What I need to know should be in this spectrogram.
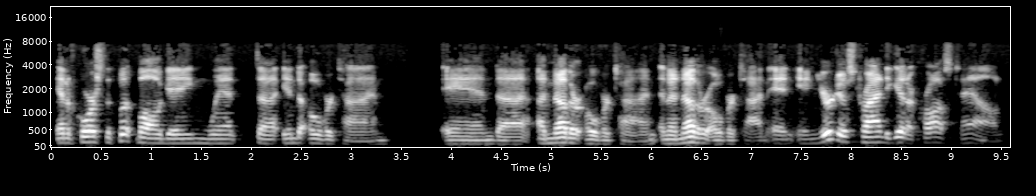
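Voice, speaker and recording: Male announcer as interview guest, middle pitch, halting delivery, slightly muffled lo-fi line. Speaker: guest, arena public address announcer. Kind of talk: conversational interview answers.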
